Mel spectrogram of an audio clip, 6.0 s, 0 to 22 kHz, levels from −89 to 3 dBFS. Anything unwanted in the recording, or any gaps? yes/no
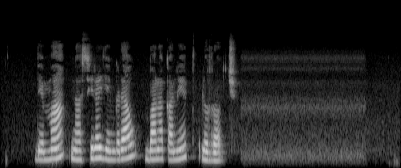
no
